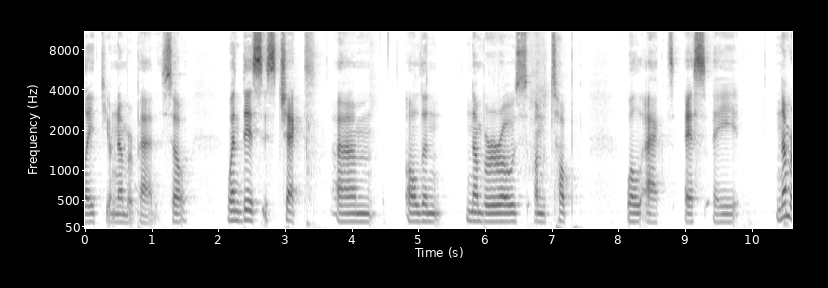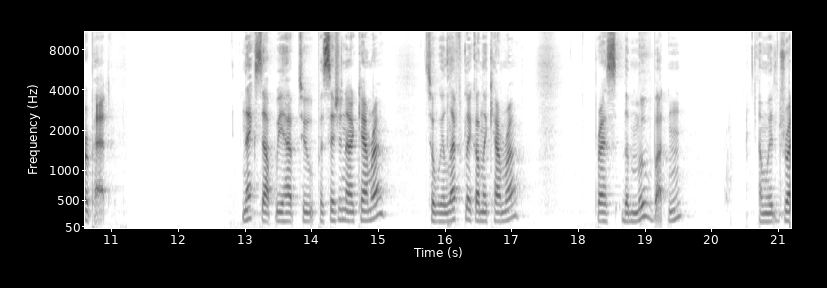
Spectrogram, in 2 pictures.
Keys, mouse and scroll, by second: 16.0 click, 18.9 click, 20.7 click.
